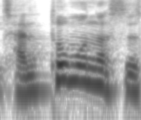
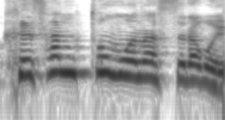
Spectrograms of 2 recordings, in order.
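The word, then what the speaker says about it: Xanthomonas: 이거 크산토모나스라고 읽어야 되는데, 그죠? 근데 요즘 미국에서도 그냥 그 라틴 발음식으로 안 하고 그냥 영어 발음식으로 읽는 경우들도 많아요. 그 교수님들도 보면은 그냥 뭐 잔토모나스 이렇게 읽는 경우도 많고 하기 때문에 제가 조금 이제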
